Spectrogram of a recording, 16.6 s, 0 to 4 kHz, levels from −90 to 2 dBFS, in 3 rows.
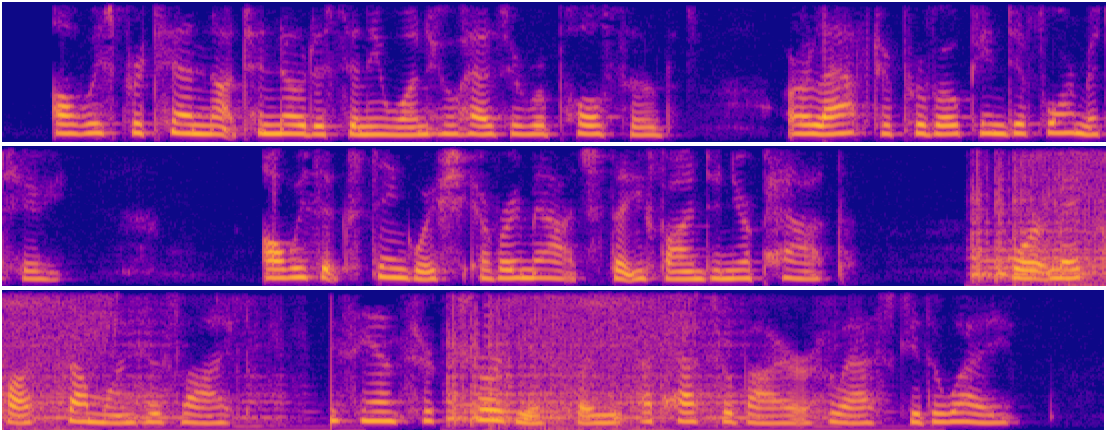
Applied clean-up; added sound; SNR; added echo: none; Percussion; 9 dB; none.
